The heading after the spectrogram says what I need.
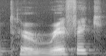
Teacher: So stress of terrific falls on the second syllable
